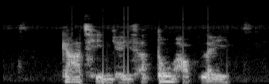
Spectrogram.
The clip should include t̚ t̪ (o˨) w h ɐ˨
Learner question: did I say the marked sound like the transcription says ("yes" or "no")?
no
